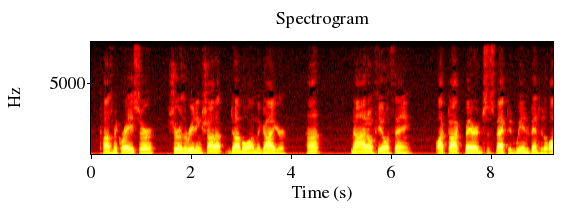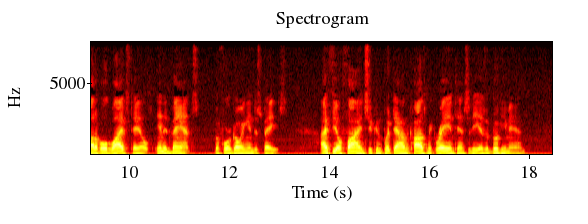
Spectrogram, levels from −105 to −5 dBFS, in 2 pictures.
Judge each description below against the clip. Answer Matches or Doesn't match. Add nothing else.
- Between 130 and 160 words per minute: Doesn't match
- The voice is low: Matches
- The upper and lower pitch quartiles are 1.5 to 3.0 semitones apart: Doesn't match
